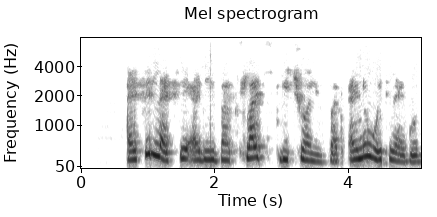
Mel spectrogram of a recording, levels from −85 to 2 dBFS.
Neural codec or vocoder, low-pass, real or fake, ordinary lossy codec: codec, 16 kHz, 8 kbps, FreqCodec, larger model; none; fake; none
